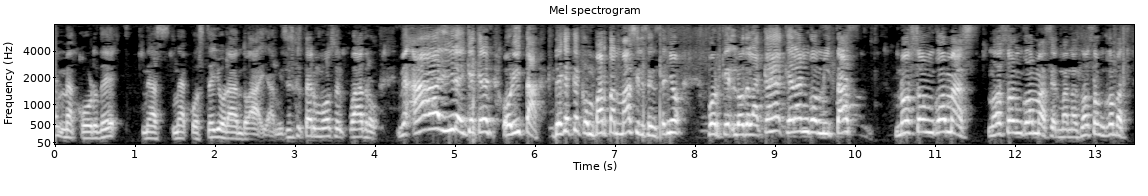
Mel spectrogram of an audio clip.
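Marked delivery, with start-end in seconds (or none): 4.3-13.4 excited reveal. Real, not acted.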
